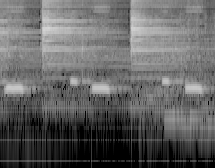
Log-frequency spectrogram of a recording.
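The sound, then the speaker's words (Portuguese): An electronic alarm clock beeps in a repeating pattern of short and longer mid-pitched tones. A sharp click-like burst falls between each cycle. “Despertador do ouvinte das outras rádios. Despertador do ouvinte da Mirante.”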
